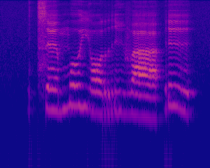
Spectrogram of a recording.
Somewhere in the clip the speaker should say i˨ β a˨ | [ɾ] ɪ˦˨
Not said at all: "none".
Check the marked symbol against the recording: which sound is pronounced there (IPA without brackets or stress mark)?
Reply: ɾ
